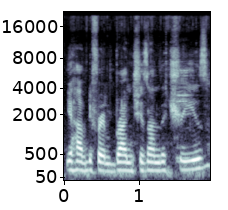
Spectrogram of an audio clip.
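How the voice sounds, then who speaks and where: Woman, farm project rep, low-pitched and warm, passionate tour-guide delivery, greenhouse setting. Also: steady tone, moderate pace. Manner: passionate, often adds "right?"; clears her throat now and then. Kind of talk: walking greenhouse tour talk. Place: inside a greenhouse.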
